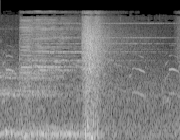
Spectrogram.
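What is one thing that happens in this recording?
A body lands with a heavy thud.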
